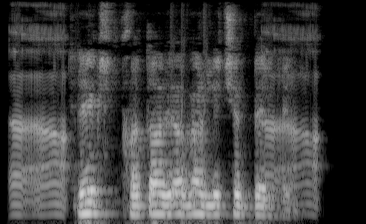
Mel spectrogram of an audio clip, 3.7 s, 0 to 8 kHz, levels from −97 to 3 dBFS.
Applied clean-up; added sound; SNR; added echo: neural mask model DeepFilterNet 3.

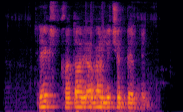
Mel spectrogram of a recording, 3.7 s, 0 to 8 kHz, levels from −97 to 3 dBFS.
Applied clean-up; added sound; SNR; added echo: neural separator model SepFormer DNS4.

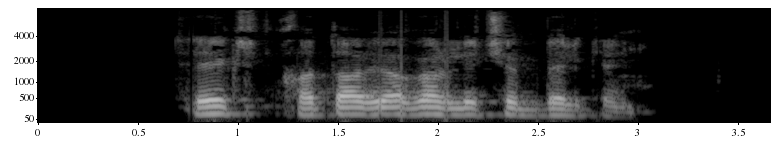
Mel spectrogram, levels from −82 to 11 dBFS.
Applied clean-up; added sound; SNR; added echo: none; none; none; none.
